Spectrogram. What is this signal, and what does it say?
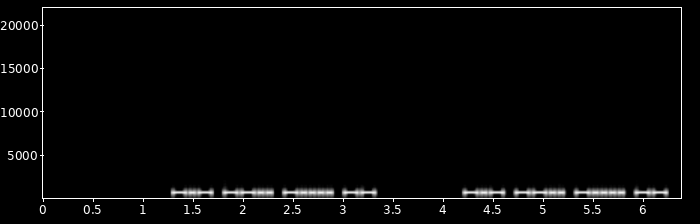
Morse code, heard as a keyed tone, about 28 wpm, 700 Hz. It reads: KZ6M KZ6M
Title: USA Call Signs - 4 Characters - Repeated 3x - 28wpm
